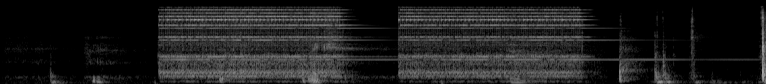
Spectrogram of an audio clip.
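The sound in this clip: A telephone bell rings in two long, loud bursts separated by a short pause, with a few soft knocks and clicks before and after.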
